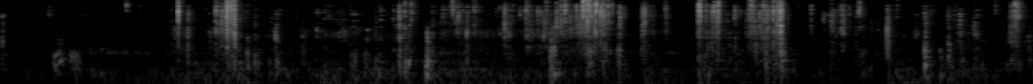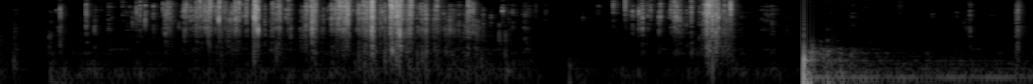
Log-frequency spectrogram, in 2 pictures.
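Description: Plastic cello pack wrappers crinkling and trading cards being flicked and shuffled by hand: scattered clicks and rustles, with a dense stretch of crinkling about halfway through. A loud thump comes near the end, followed by a low hum.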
